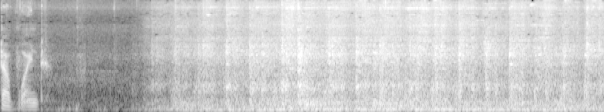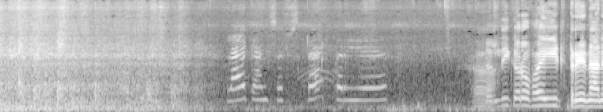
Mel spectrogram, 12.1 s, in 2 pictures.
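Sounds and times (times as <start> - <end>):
freight train wheels rumbling: 1.4 - 9.9.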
